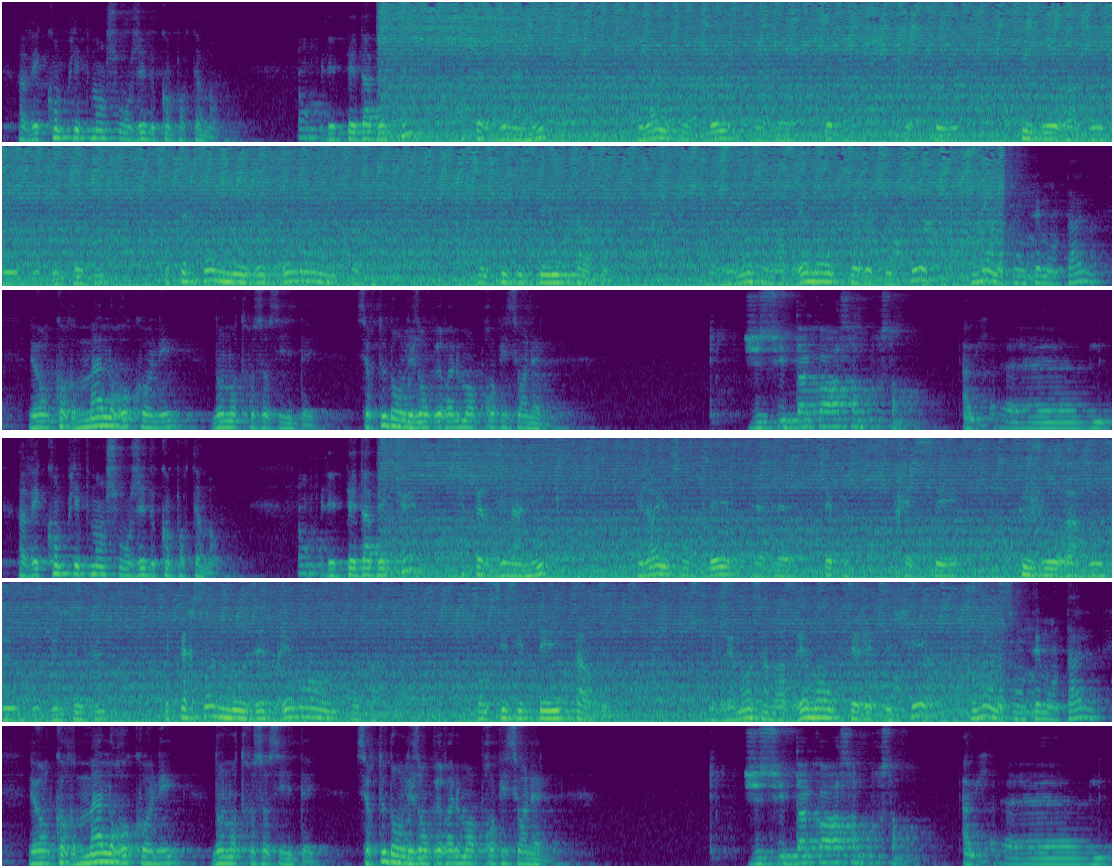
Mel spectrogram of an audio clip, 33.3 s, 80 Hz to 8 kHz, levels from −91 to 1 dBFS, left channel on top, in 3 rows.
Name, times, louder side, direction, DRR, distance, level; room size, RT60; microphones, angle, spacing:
voice 1, 0.2-2.2 3.2-5.6 6.3-8.6 8.9-9.7 10.2-12.2 12.7-15.1 15.8-17.3 18.2-22.1 22.5-24.0 24.3-25.4 25.8-27.7 31.8-32.1, right 1 dB, 50° right, 1.1 m, -29 dB
sound 1, 3.7-21.1, left 2 dB, 45° left, 2.0 m, -30 dB
voice 2, 21.1-21.5 26.2-26.4 29.6-31.2 32.2-33.2, right 1 dB, 20° right, 5.8 m, -35 dB
29.5 x 26.5 x 6.5 m
head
